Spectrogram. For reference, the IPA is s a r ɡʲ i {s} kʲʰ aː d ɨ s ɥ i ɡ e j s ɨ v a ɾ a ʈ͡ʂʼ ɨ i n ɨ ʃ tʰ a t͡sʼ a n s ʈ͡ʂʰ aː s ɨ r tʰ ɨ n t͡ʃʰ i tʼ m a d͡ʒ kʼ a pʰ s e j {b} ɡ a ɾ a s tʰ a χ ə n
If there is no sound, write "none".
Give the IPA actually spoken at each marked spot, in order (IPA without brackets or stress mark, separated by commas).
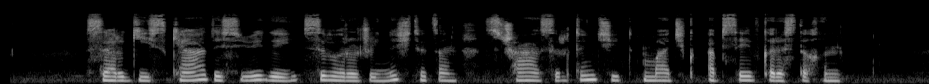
s, v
